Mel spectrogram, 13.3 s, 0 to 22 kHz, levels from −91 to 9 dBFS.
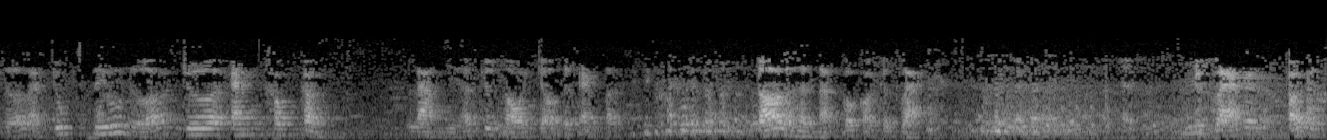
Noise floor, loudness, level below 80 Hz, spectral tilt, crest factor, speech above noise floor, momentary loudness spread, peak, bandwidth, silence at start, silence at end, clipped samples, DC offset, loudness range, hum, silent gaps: -52 dBFS; -28 LUFS; -64 dBFS; -1.5 dB/octave; 22 dB; 24 dB; 18 LU; -6 dBFS; 7 kHz; 0 s; 0 s; under 0.1%; under 0.1%; 7 LU; none; none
